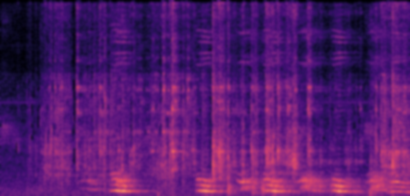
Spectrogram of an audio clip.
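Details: Irish Wolfhounds singing their 'song' for St. Patrick's Day: several throaty, wavering yodel-like notes in quick succession, each swelling then dropping, over a rough background.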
